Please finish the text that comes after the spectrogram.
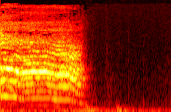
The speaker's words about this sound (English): I woke up suddenly and heard a terrible scream from the room above my bedroom.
